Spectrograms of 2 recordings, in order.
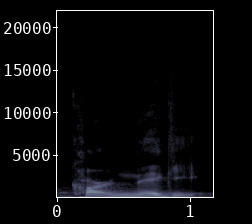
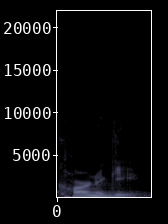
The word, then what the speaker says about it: Carnegie: And it is pronounced Carnegie, not Carnegie.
